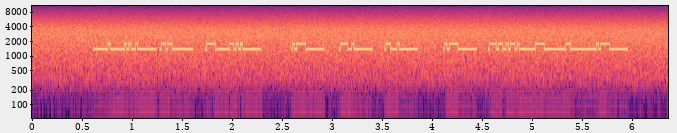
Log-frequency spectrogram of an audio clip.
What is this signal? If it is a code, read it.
TTY/TDD text telephone tones (45.45 baud Baudot), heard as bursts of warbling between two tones, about 400 Hz shift, 1600 Hz centre, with phone line noise. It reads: FLORENCE DOVE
